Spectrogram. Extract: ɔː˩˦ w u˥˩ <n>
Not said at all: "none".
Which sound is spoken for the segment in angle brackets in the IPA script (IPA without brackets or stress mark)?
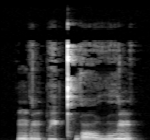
n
